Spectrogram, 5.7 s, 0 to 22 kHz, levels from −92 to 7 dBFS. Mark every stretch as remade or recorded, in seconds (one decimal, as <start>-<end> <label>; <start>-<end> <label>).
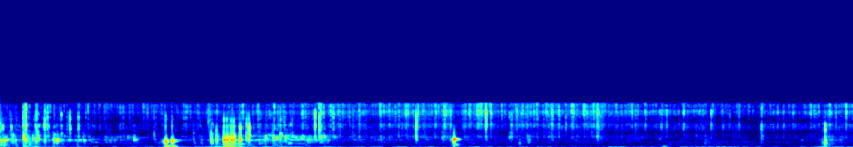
0.0-5.7 recorded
